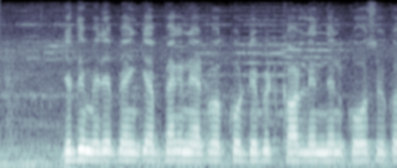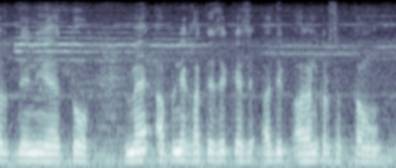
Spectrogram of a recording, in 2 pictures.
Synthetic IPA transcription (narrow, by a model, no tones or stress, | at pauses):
jɐd̪imeːɾebɛ̃ːŋkjabɛ̃ːŋkneːʈʋəɾkːoɖeːpɪʈkaːɾɖlẽːnd̪ənkoswiːkəɾt̪d̪eːniɦɛt̪o | mɛ̃ːʔɐpnekʰaːt̪es̬ekɛːseʔɐd̪ʱɪkaːɾaːnkɐɾsɐk̚t̪aɦũː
